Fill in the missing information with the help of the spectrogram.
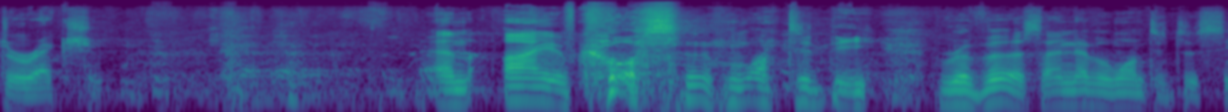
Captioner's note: laugh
